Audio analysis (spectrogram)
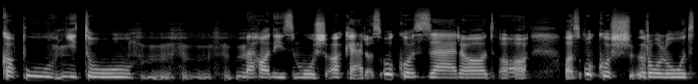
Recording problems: thin; very; fading below 300 Hz

